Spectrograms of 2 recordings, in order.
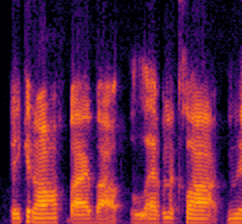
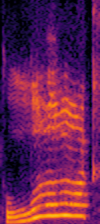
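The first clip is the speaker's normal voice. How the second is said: high excited squeal; delighted high call. Retold or imitated. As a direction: squeal it like a giddy kid. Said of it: "I was all excited".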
